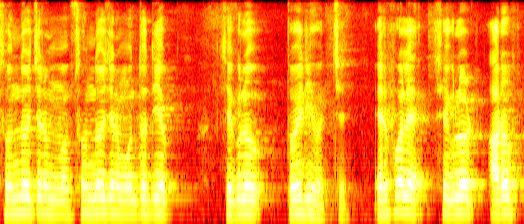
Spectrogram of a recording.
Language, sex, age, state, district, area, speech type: Bengali, male, 18-30, West Bengal, Nadia, rural, spontaneous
